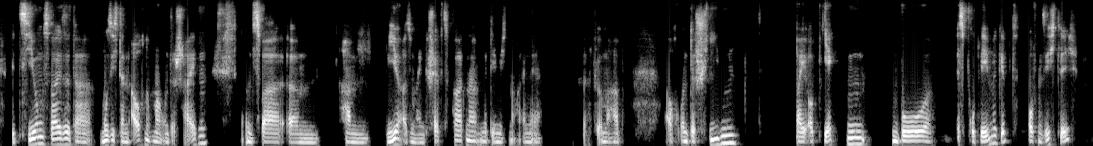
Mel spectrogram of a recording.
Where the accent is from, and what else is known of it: near Leipzig, Saxony, Germany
